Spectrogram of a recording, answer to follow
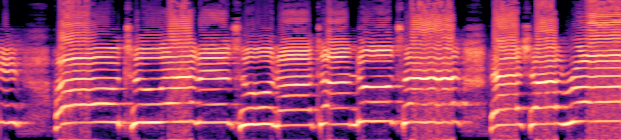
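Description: A woman singing alone in a high voice with no instruments, in phrases of held notes with a slight waver and brief breaths between them.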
